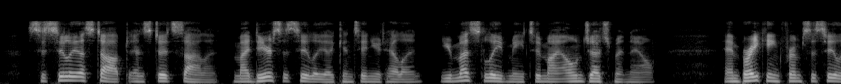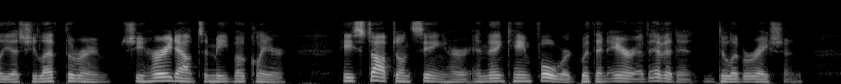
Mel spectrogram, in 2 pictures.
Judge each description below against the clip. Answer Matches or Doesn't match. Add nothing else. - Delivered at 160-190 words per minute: Matches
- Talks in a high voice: Doesn't match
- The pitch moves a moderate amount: Matches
